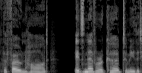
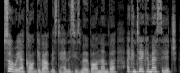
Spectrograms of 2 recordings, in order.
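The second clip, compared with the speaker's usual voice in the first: higher, fast receptionist voice; brisk receptionist; 6 semitones higher, 4 dB louder, faster than usual. A narrator's reading. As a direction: rattle it off like a busy receptionist. Receptionist refuses politely.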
